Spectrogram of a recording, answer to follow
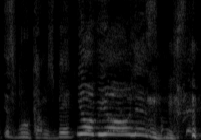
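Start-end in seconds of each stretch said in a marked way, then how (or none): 0.9-2.0 high, loud, drawn-out call of his name; eager fan calling. Retold or imitated. Fan coming back to greet him, loud and drawn out. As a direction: stretch the name out like a fan who won't quit.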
